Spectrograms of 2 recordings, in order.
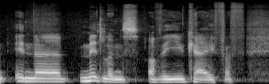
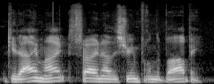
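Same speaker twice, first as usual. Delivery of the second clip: Australian accent; 2 semitones lower than usual. Shown as a demonstration. Showing a co-host a party-piece, in a quick Australian accent. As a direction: rattle it off like a stock Aussie greeting. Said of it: "You can do Australian quite well".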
